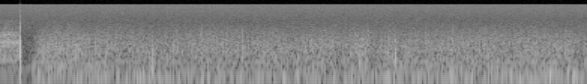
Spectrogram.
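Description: A sharp click just after the start, then a steady low car-engine rumble as the car pulls away, with a lighter knock about two seconds in.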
